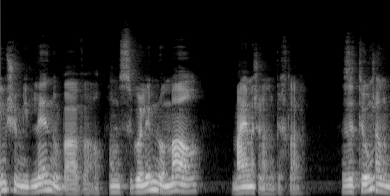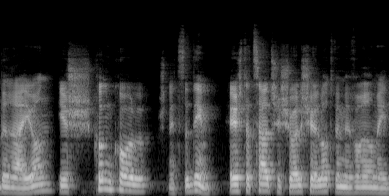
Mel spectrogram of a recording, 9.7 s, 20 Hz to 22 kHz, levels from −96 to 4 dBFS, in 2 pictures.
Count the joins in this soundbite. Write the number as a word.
four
